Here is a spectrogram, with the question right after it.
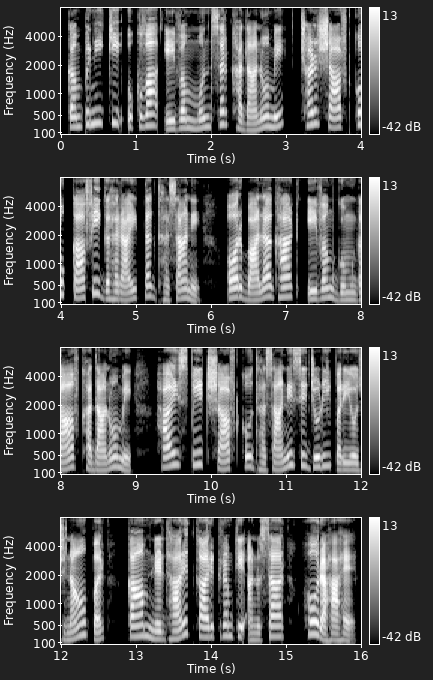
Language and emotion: Hindi, neutral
